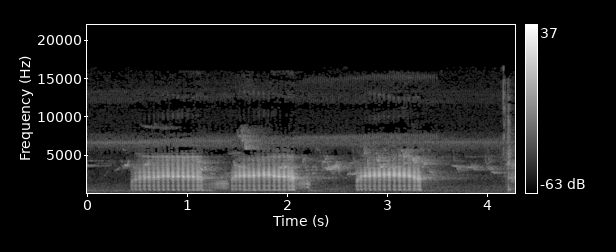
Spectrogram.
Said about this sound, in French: ils se gonflent pour produire un chant très fort. Ainsi, le chant d'une grenouille verte ressemble au bruit d'un élastique tendu qu'on aurait relâché subitement.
